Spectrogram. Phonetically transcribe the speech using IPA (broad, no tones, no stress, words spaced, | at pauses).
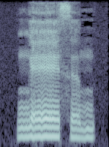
ŋɛːθəm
